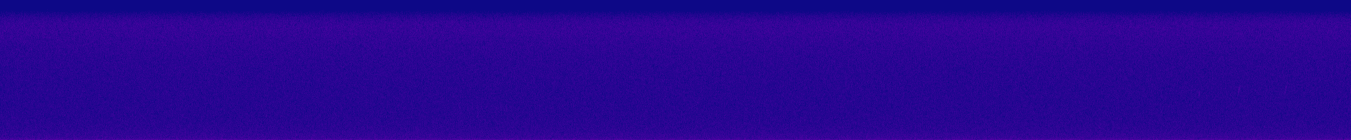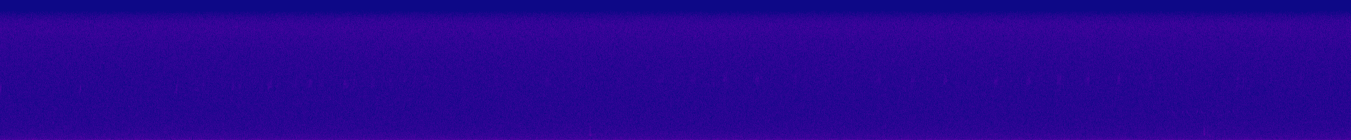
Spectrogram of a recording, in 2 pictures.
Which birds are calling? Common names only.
White-crowned Sparrow, Rock Wren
